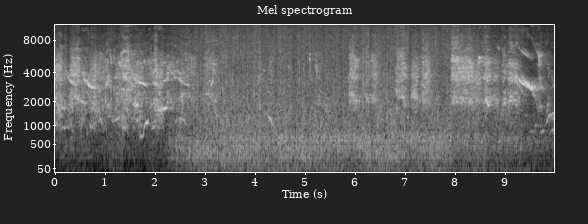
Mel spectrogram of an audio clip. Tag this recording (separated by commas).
bird squawking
